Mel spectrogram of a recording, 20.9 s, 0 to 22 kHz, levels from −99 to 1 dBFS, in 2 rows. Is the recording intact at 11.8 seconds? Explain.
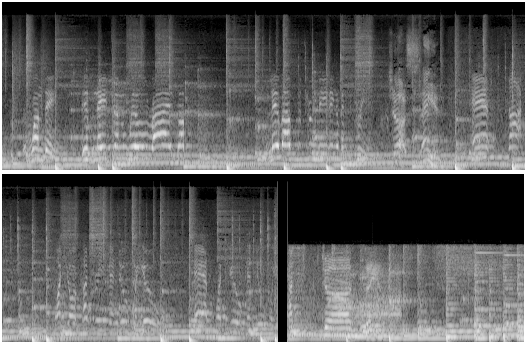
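Yes, at 11.8 seconds the audio is intact, with no dropout, click, distortion or other fault.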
